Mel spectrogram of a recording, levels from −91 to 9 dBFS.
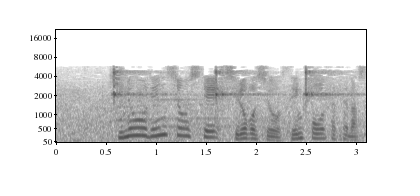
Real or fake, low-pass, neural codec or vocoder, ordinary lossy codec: real; 7.2 kHz; none; MP3, 24 kbps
